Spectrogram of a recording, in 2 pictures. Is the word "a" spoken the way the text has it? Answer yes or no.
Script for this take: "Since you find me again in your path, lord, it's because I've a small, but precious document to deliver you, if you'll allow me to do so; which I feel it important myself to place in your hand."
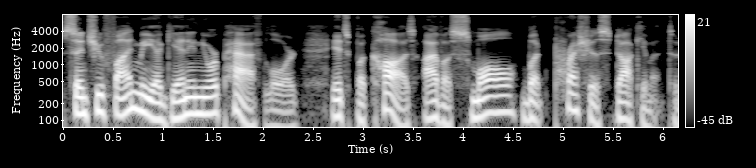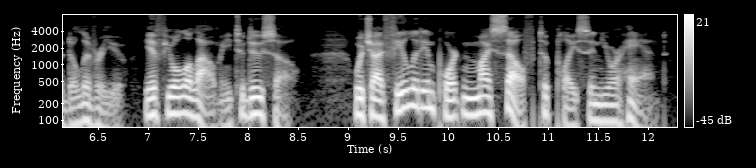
yes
